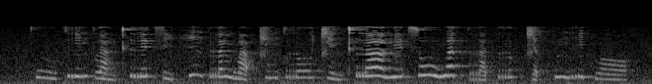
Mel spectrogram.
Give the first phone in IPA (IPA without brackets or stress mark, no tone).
kʰ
